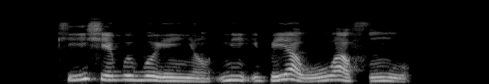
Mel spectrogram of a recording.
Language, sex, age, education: Yoruba, female, 30-45, tertiary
